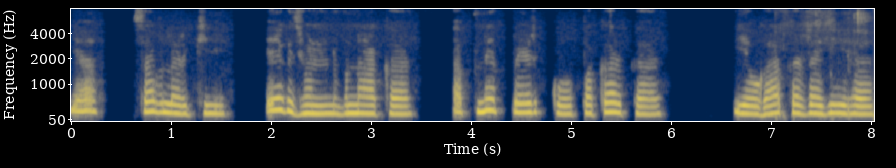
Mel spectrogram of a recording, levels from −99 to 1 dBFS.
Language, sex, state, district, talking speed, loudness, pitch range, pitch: Hindi, female, Bihar, Lakhisarai, 125 wpm, -18 LUFS, 210-245 Hz, 220 Hz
